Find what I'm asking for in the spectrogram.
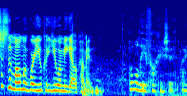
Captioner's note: dice thumps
